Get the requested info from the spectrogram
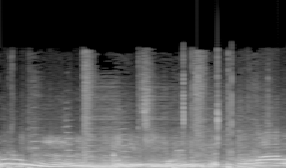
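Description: A woman's drawn-out "mmm" of enjoyment while eating, its pitch rising briefly and then sliding down, over background music.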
